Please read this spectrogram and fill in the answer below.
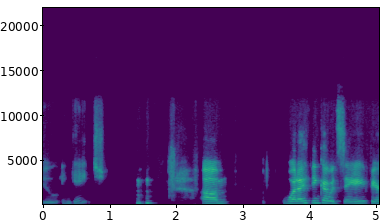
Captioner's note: chuckles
